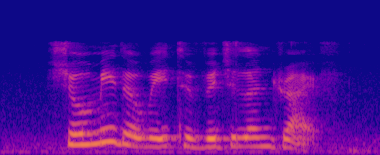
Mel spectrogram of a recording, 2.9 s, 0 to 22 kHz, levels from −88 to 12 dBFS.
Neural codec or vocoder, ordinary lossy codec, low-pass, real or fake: none; none; 7.2 kHz; real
